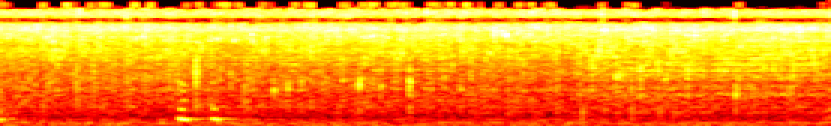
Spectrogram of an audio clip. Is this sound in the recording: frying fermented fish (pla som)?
yes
